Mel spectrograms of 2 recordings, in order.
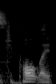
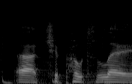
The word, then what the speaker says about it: Chipotle: I've been called a boomer for calling it chipotle. Chipotle. Oh, chipotle. Chipotle. Yeah. Just make it doesn't fit in your mouth as easy. The boomer pronunciation is chipotle. That's what my mom Chipotle.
